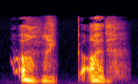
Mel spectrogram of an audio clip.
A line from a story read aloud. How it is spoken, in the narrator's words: I moan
